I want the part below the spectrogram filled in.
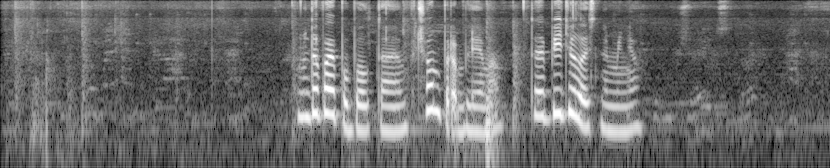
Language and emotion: Russian, sad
